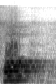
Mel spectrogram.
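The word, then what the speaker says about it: folk: ভুল উচ্চারণ হয়ে যাবে এই যে ফক হয়ে যাবে যাই হোক ফক হচ্ছে রং প্রোনাউন্সিয়েশন একচুয়াল প্রোনাউন্সিয়েশন হচ্ছে ফক এখানে যেহেতু ফক আসছে এল উচ্চারণ আসছে না তাই এল হচ্ছে এখানে সাইলেন্ট লেটার অনুরূপ ভাবের পরবর্তী ওয়ার্ডটাও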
